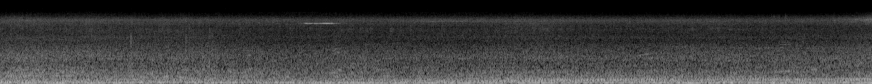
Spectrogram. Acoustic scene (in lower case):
street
